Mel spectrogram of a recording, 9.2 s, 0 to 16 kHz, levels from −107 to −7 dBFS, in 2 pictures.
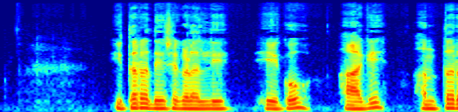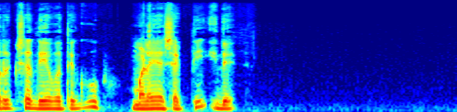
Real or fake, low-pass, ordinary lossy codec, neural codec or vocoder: real; 14.4 kHz; AAC, 64 kbps; none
